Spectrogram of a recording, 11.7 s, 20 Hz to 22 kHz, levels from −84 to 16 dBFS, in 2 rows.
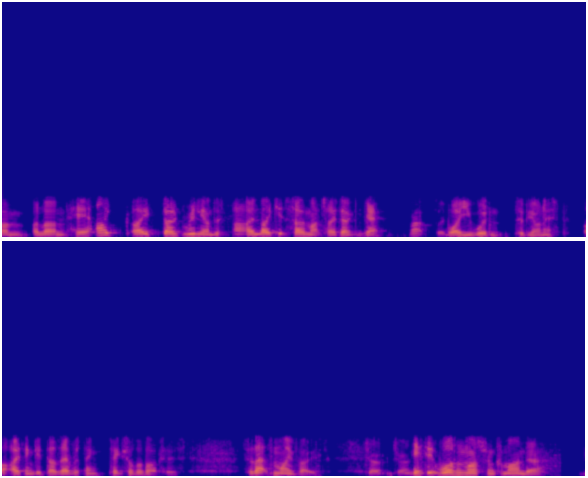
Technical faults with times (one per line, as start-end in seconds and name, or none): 0.00-11.68 iLBC codec
0.44-0.55 lost iLBC frames
2.25-2.31 lost iLBC frames
7.35-7.41 lost iLBC frames
8.97-9.03 lost iLBC frames
11.31-11.43 lost iLBC frames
